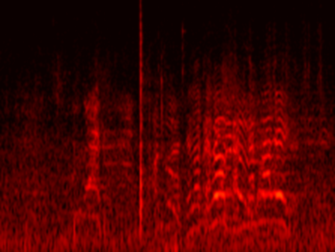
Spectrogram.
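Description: A single sharp crack of a cricket bat striking a leather ball just under two seconds in, followed by players' voices calling out loudly.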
